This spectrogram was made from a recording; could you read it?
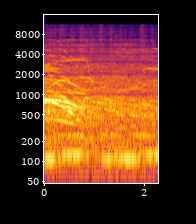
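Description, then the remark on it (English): A large crowd at a Lansing Lugnuts baseball game at Jackson Field cheers and roars while doing the wave around the lower bowl during a pitching change, a steady, loud wash of many voices for a couple of seconds, with a faint tonal hum running underneath. “Jackson Field trying to wave them on as they get the wave going around the lower bowl here during the pitching change. What a great crowd tonight.”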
